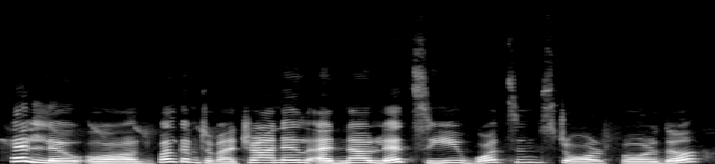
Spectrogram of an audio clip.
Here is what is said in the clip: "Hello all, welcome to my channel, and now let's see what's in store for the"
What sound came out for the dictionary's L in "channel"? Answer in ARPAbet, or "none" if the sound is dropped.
L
